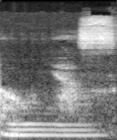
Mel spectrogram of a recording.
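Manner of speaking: soft, unvoiced, gushing whisper.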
